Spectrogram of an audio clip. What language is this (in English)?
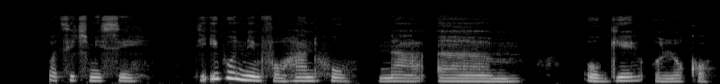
Nigerian Pidgin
